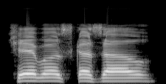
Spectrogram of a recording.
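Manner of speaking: can't believe what he just heard; astonished. A narrator's reading. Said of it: "изумился царь". (царь изумлён предложением палача)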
